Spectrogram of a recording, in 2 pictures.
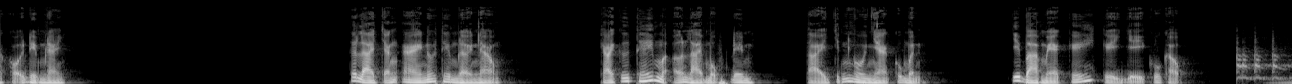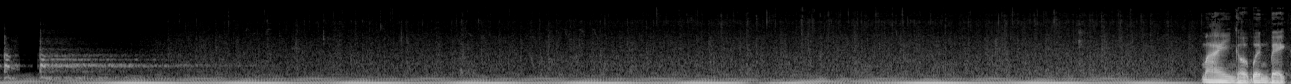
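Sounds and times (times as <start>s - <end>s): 
speech: 0.1s - 0.7s, 3.5s - 5.1s, 6.0s - 9.3s, 10.1s - 11.9s, 25.0s - 25.8s
bright chime: 12.4s - 15.8s
low humming drone: 12.4s - 25.4s
afternoon rain pattering at a quiet café: 13.4s - 25.8s.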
